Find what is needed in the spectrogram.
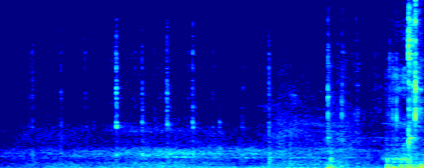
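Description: Near silence with a few faint, scattered clicks and a soft knock a little after three seconds in: small metal parts of a scale tank's suspension arm being handled and seated on the hull.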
